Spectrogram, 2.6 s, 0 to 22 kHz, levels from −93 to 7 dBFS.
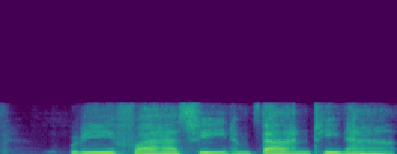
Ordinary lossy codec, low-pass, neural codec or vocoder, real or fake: none; 7.2 kHz; codec, 16 kHz in and 24 kHz out, 0.6 kbps, FocalCodec, streaming, 4096 codes; fake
